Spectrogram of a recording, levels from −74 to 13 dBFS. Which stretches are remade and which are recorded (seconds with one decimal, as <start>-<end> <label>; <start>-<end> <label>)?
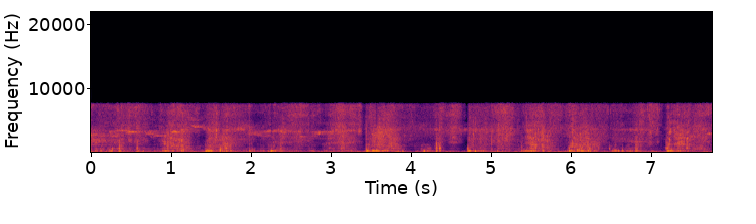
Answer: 0.0-1.4 recorded; 1.4-5.1 remade; 5.1-7.8 recorded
